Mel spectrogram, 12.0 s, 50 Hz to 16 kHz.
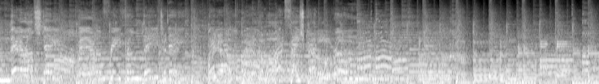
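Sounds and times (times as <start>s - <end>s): acoustic guitars strumming: 0.0s - 11.9s
bass: 0.0s - 11.9s
country band playing: 0.0s - 11.9s
drums: 0.0s - 11.9s.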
